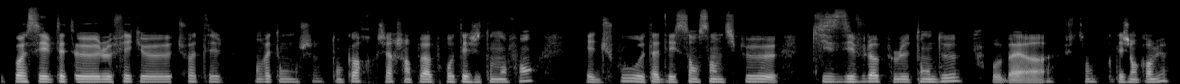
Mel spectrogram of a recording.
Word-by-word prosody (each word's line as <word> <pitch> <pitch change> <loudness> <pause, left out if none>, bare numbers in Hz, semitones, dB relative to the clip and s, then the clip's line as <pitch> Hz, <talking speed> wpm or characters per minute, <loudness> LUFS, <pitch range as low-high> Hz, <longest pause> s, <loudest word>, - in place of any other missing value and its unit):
Ouais 135 -1 +7
c'est 125 -1 +5
peut-être, 130 +2 +1
heu, 125 -1 +7
le 125 0 +4
fait 135 +2 0
que, 130 - -5 0.2
heu, 125 - -2
tu - - -11
vois? 135 -1 -2
Tu 125 - -7
es 120 - -10 0.3
en 120 - -7
fait 130 - +1
ton 125 -1 -8
che 120 - -7
ton 115 - -9
corps 135 +3 -1
cherche 130 -1 -1
un 125 - +2
peu 125 +2 +1
à 120 - +6
protéger 125 0 0
ton 120 0 -4
enfant, 155 +8 -2 0.5
et 120 -2 0
du 110 - -6
coup, 145 -3 -2
heu, - - +2
tu 120 - +1
as - - +4
des 120 +1 -1
sens 125 +2 0
un 125 -1 +1
petit 115 - -1
peu, 130 -3 +1
heu, - - -4 0.3
qui 125 -1 -2
se 120 0 -3
développent 130 +2 +1
le 120 0 -1
temps 125 -1 -2
de, 145 +6 -2 0.3
pour 110 -1 -4
bah 100 0 +3
heu, 130 - -10
justement 125 0 -11
protéger 115 0 +3
encore 120 +1 0
mieux. 150 +6 -3
125 Hz, 255 wpm, -28 LUFS, 115-130 Hz, 0.5 s, Ouais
